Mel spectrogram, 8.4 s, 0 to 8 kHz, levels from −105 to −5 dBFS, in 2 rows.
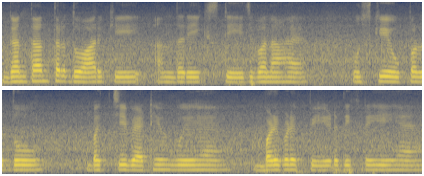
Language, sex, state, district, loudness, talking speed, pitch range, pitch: Hindi, male, Chandigarh, Chandigarh, -19 LUFS, 150 wpm, 165-175 Hz, 170 Hz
